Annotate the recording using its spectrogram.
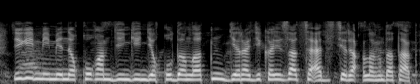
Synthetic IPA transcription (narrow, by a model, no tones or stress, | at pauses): d̪̥e̞ɡʲe̞nme̞me̞nɪqʰo̞ʁɑmd̪e̞ŋɡʲe̞jnd̪e̞qʰold̪ɑnəlˠɑt̪ənd̪ʲeɾad̪ʲijkalʲijzat̪sɨijaæd̪ɪst̪e̞ɾɪʔɑlˠɑɴd̪ɑt̪ɑd̪ə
